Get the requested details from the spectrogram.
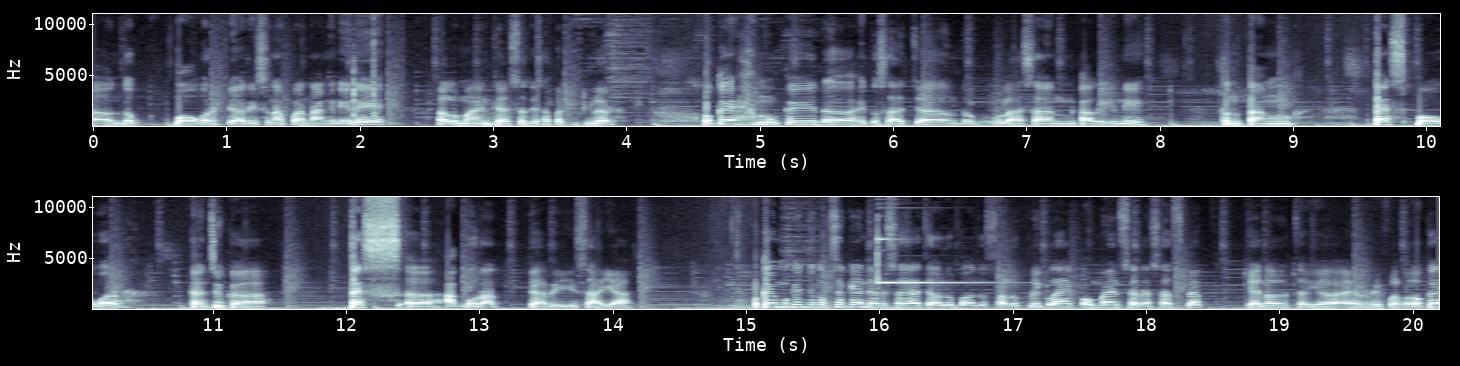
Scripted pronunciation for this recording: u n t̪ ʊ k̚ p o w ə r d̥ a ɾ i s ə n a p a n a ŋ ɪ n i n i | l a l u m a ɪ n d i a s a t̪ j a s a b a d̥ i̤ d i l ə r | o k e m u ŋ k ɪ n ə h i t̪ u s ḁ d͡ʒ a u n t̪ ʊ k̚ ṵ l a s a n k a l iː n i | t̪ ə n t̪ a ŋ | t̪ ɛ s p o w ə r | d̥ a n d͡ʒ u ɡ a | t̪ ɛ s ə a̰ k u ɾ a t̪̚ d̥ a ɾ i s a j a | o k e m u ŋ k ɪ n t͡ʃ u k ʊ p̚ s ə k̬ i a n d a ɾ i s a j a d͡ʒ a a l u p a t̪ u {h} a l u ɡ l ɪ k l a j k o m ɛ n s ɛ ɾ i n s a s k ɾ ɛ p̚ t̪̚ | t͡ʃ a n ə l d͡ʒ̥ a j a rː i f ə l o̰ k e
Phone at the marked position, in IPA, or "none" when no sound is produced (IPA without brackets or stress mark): s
